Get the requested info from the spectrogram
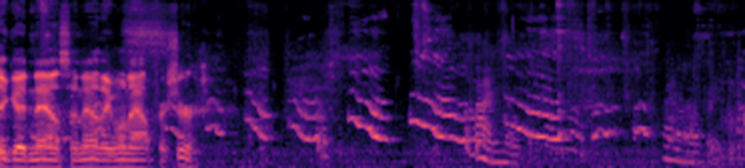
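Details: Brittany puppies, five weeks old, at play in a training kennel: a long wavering whine opens, followed by a run of short sliding whimpers dropping in pitch, repeated at an irregular quick pace.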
